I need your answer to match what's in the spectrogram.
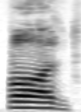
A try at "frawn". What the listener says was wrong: I don't say fawn because there's an R. It's frawn. You didn't pronounce the R, you dipshit.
